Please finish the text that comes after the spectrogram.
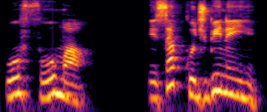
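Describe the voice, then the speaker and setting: A woman's voice: fairly low pitch, takes it slowly, a little mellow, pitched below the performer's own voice. A woman voicing a mild young married son in a family story, placating in manner. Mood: defensive. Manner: pleading, placating.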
